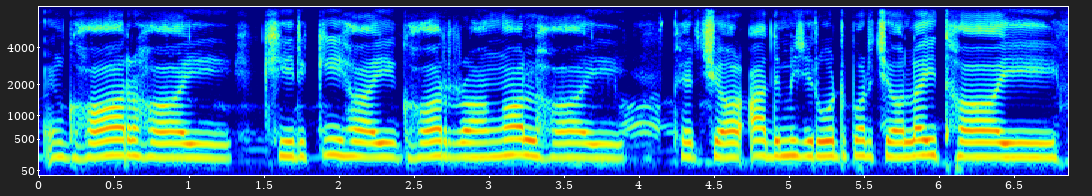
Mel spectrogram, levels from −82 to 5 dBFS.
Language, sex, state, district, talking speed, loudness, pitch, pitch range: Bajjika, female, Bihar, Vaishali, 115 wpm, -21 LUFS, 220 Hz, 215-235 Hz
